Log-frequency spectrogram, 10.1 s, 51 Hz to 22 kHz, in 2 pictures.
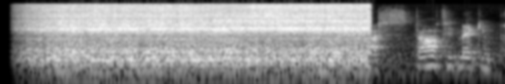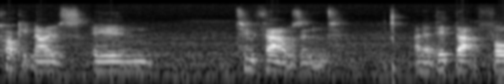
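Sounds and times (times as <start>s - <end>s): power tool hissing and humming: 0.1s - 3.7s.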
